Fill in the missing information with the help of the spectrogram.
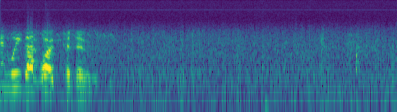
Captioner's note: birds chirping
